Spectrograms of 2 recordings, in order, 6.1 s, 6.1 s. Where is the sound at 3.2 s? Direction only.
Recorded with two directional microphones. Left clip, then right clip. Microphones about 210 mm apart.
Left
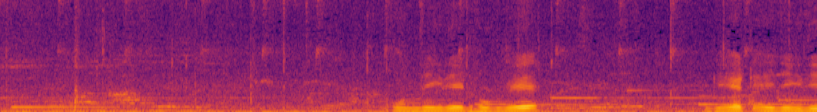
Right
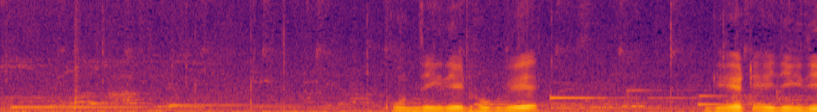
15° right (ahead or behind).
